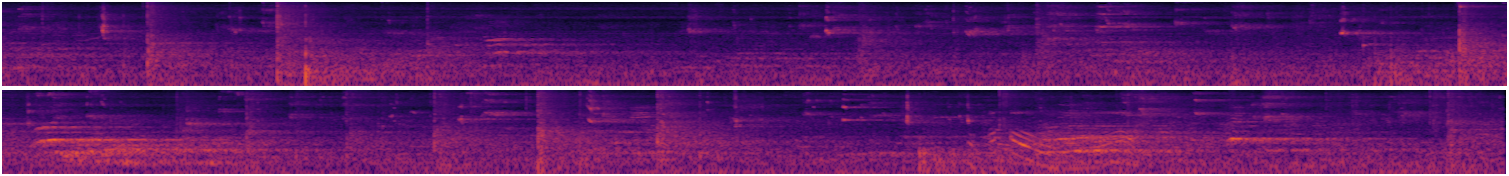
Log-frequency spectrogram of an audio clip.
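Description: Badminton rally: sharp racket strikes on the shuttlecock at irregular intervals, roughly one every second or so, with players' voices and calls in between.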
